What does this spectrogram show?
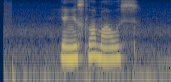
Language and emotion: Russian, neutral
